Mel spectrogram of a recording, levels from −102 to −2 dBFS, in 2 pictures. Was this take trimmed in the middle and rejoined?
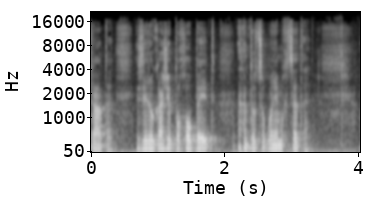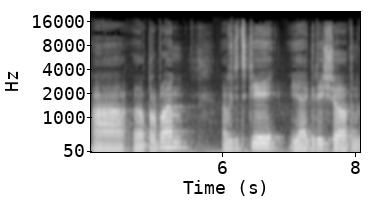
no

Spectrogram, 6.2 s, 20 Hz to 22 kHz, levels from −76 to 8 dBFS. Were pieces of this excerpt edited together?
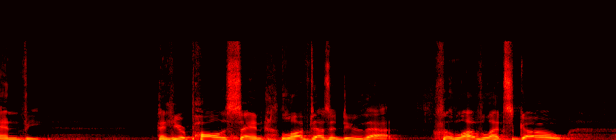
no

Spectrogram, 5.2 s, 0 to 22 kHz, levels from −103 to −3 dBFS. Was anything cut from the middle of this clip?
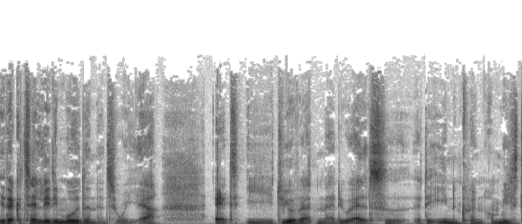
no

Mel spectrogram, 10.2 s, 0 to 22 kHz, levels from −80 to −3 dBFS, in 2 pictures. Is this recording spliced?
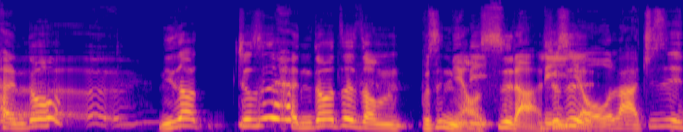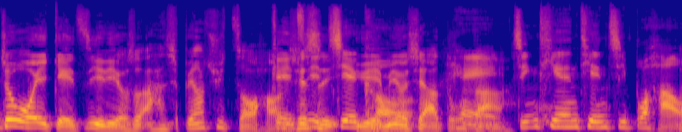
yes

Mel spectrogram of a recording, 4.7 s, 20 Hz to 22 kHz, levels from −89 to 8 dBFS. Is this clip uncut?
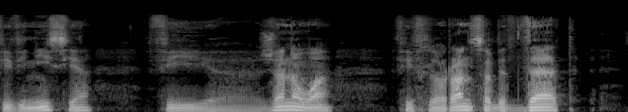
yes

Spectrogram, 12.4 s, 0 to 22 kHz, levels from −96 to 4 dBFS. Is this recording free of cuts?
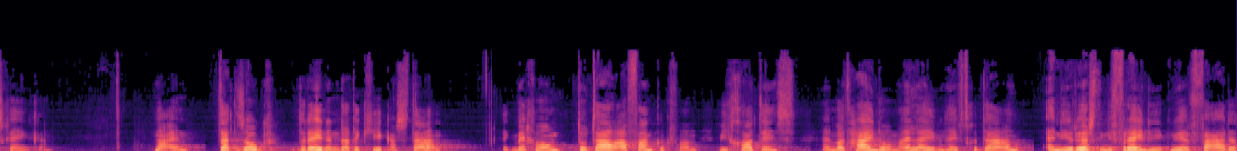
no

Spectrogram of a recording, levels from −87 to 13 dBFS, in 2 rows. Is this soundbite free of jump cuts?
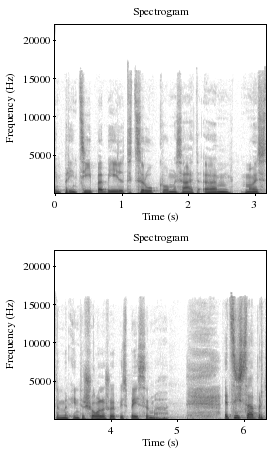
no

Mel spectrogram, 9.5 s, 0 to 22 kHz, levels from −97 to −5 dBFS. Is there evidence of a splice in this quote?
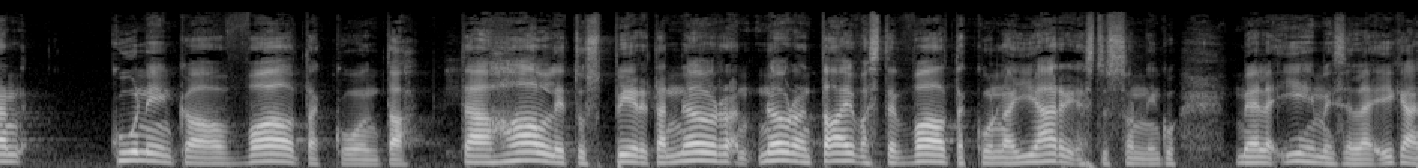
yes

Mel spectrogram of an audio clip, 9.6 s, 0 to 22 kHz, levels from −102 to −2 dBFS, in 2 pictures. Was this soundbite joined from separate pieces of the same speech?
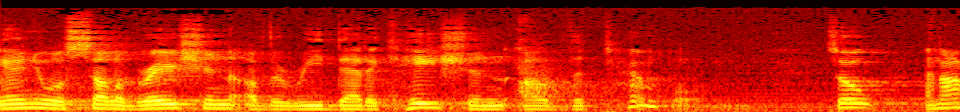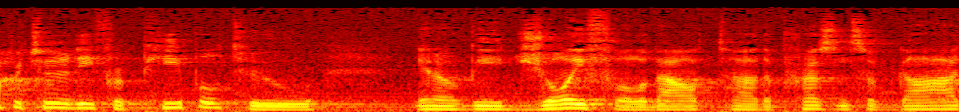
no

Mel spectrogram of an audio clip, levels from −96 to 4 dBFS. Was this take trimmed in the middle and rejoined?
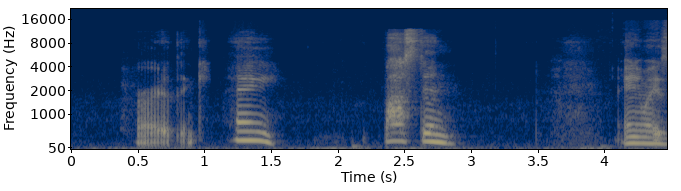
yes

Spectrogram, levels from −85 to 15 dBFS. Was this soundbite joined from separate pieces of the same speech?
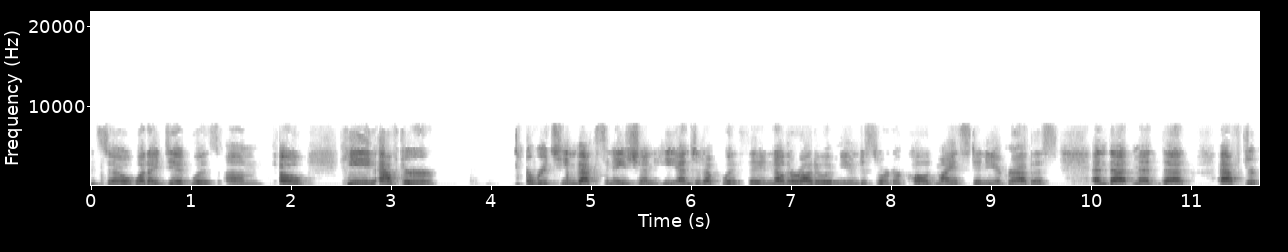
yes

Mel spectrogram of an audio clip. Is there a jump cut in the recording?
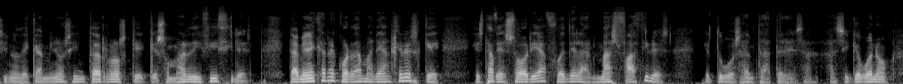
yes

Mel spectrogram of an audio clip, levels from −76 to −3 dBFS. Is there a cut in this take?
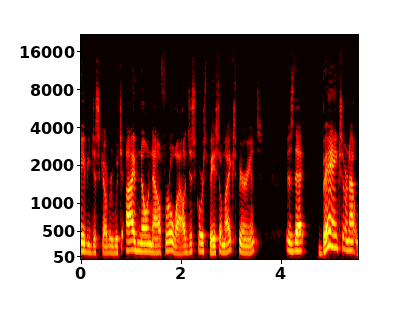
no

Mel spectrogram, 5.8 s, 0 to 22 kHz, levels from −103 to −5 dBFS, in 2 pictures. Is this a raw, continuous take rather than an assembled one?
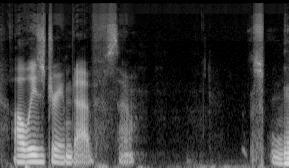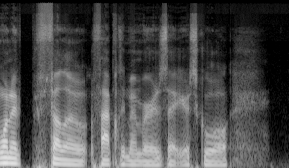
no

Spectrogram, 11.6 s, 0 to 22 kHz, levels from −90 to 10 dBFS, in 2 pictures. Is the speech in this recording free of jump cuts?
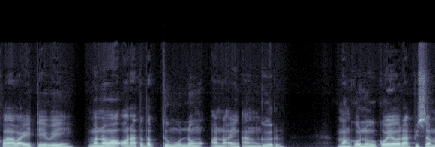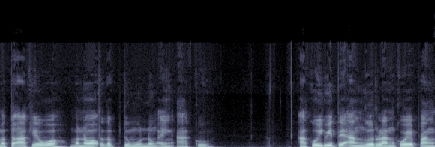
no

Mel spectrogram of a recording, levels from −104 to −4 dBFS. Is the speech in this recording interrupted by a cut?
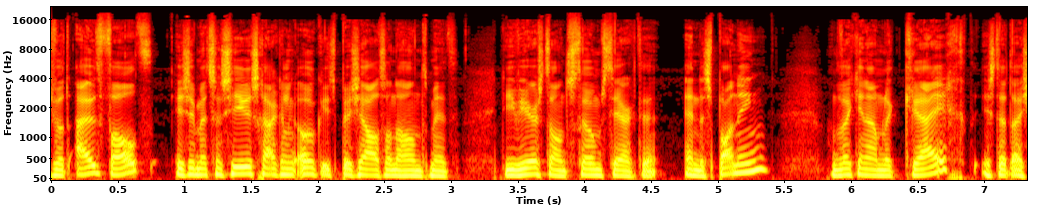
no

